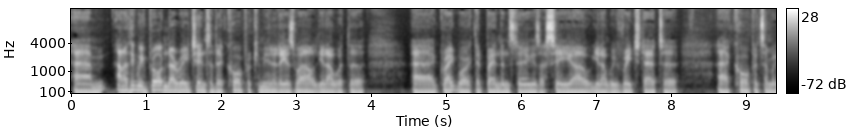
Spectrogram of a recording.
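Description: A man with a Dublin accent, medium pitch, and a dark, mellow tone, very fast, monotone and flat, at very even loudness, on a very clean recording with a silent background. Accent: Dublin Irish. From Ireland, Dublin (Rialto, Liberties). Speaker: football club investor. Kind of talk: interview. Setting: studio. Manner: hesitant, many filler sounds.

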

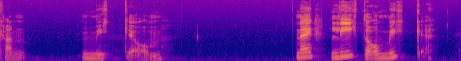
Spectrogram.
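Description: This woman has a medium-pitched voice with vocal fry. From Malmö, Sweden. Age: 20s. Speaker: podcast host. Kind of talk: casual chat.

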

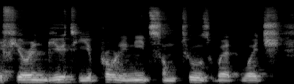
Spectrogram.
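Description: Speaking with a Flemish accent at a moderate pace, the voice stays flat and monotone on a very clean recording with a silent background. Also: man. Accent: Flemish Dutch-accented English. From Belgium. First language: Dutch. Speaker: marketing executive. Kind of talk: interview.

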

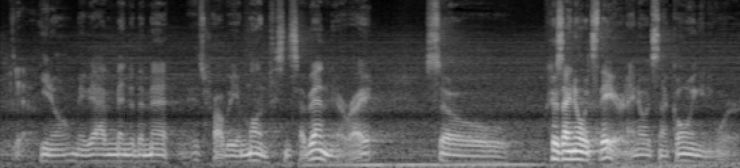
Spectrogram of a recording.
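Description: A man with an American accent speaks at a very fast pace and a fairly low pitch, with ordinary pitch variation and audible room echo. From New York City. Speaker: fine art painter and teacher. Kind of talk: casual chat. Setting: art studio gallery. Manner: halting, many fillers.

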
